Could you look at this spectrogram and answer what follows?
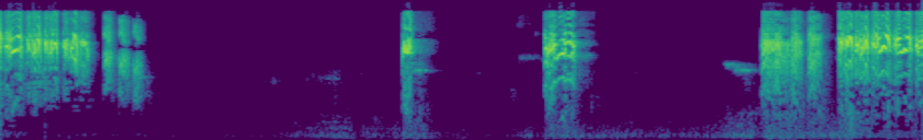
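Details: Crimson sunbird song used as a master recording for training caged birds: dense, shrill, high-pitched twittering bursts opening and closing the passage, with isolated sharp chips and a brief trill between long quiet gaps.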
